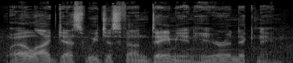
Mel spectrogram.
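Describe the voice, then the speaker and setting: A man's voice: on the low side, lively intonation, normal speed, dark tone, a little hiss or hum, natural voice. A man playing a huge, level-headed teammate with a dry, blunt way of talking. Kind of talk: audio fiction acting. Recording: music bed behind the voice.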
